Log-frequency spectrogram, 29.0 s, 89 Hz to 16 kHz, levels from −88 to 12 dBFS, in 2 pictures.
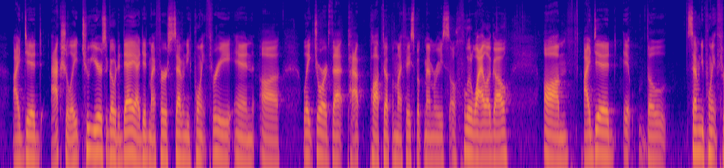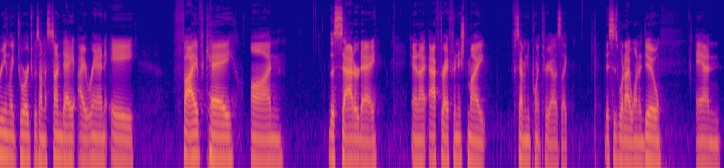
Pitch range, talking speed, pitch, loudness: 110-125 Hz, 145 wpm, 120 Hz, -22 LUFS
